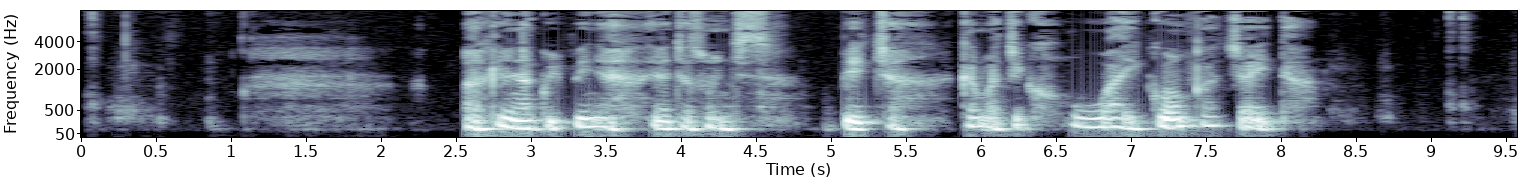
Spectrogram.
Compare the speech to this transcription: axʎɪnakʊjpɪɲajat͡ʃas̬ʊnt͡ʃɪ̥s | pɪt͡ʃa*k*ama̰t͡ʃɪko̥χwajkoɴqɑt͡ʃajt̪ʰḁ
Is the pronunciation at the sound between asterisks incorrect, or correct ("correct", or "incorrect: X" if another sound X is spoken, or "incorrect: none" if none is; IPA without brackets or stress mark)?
correct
